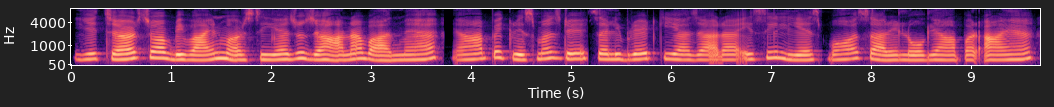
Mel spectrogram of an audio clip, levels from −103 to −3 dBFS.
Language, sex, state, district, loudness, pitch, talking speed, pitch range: Hindi, female, Bihar, Gaya, -22 LUFS, 245 Hz, 165 wpm, 225-265 Hz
